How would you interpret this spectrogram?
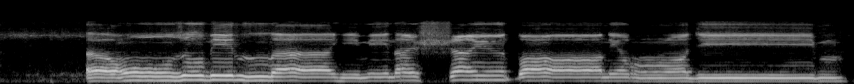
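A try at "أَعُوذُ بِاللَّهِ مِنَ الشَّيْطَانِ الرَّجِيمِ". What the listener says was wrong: Syai'nya tipisnya syai.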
